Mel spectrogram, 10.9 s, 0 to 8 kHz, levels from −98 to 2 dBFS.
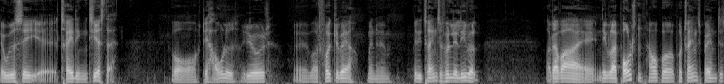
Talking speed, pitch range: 205 wpm, 95-115 Hz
